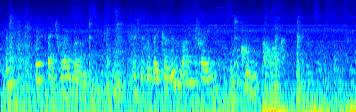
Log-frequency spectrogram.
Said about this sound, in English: This is Edgware Road. This is the Bakerloo line train to Queen's Park.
